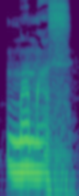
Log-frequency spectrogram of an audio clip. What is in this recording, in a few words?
"mamas", Roon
